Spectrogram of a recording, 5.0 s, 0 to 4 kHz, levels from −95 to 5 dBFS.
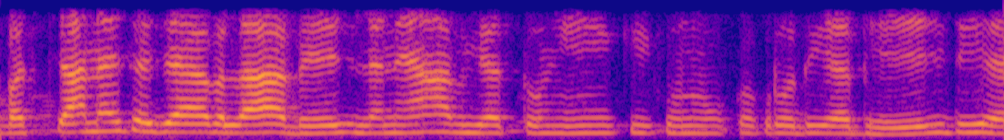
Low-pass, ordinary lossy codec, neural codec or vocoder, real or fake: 3.6 kHz; none; none; real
